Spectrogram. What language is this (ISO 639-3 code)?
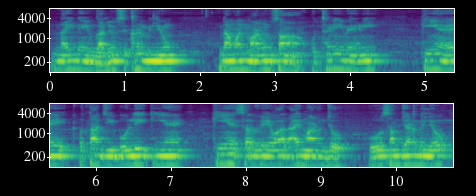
snd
